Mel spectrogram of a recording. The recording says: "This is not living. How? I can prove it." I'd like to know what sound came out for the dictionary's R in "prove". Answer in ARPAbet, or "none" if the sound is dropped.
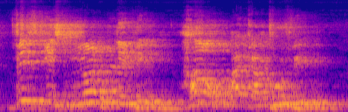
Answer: none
